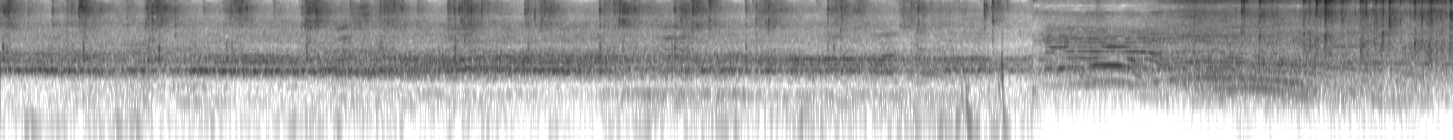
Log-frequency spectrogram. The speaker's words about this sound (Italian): E il pubblico risponde eh, alle iniziative della squadra.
